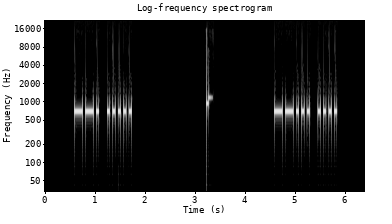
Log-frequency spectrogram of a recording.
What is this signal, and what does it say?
Morse code, heard as a keyed tone, about 22 wpm, 700 Hz. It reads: G 5 7 H
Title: Single-Letter Single-Number 22wpm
